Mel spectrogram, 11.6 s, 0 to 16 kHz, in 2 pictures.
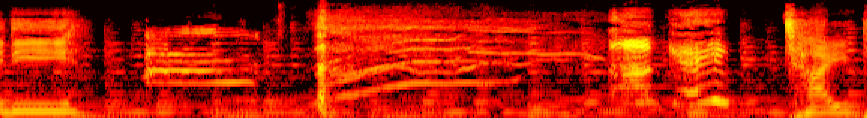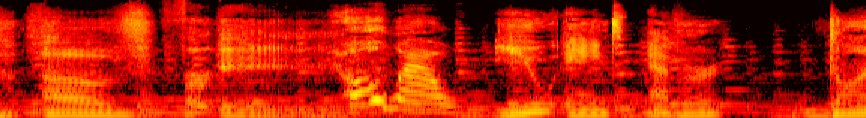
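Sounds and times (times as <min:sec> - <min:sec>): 
speech: 0:00.0 - 0:01.2, 0:02.1 - 0:02.4, 0:04.4 - 0:10.7, 0:11.3 - 0:11.5
cat meowing and yowling: 0:00.9 - 0:01.9
laughter: 0:02.1 - 0:04.4.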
